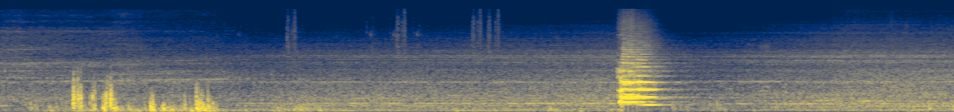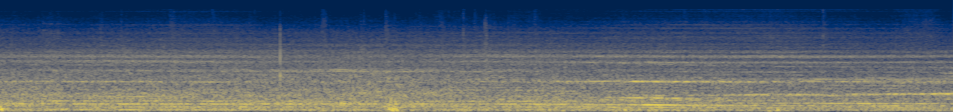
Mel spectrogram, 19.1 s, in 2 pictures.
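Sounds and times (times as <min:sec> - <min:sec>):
train carriages rolling past: 0:00.0 - 0:19.0
train horn blast: 0:06.2 - 0:07.0.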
